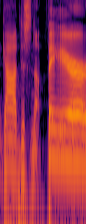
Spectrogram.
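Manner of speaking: mock whining. Passenger complaining to God about his seat, mock whine. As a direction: whine it like a hard-done-by victim. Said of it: "I'm just whining".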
